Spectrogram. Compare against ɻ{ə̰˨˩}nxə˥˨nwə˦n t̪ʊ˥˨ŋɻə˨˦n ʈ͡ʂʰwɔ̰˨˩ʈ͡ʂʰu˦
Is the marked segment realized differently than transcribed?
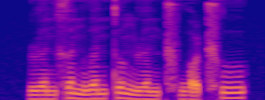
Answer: yes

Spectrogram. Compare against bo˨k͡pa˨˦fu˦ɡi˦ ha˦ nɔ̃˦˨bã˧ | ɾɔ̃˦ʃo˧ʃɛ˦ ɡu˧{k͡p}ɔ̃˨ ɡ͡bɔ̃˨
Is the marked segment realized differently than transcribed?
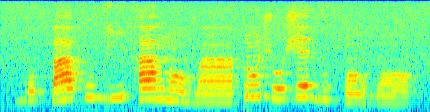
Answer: no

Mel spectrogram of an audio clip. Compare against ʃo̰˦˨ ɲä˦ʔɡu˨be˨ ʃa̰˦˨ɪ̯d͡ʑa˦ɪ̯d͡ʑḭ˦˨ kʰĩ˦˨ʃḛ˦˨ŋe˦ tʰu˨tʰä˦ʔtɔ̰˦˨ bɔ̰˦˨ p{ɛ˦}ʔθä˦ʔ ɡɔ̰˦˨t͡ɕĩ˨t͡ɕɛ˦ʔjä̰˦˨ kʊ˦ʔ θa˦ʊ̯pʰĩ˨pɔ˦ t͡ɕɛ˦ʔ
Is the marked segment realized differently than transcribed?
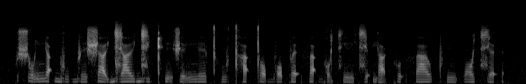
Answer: no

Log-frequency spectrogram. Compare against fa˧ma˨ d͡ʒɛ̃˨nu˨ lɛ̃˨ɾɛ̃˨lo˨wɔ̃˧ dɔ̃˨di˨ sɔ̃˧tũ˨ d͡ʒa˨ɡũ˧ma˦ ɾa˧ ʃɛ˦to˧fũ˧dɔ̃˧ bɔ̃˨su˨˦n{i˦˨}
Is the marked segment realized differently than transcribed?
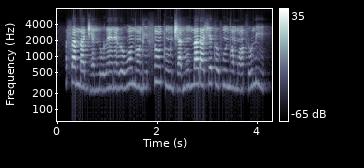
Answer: no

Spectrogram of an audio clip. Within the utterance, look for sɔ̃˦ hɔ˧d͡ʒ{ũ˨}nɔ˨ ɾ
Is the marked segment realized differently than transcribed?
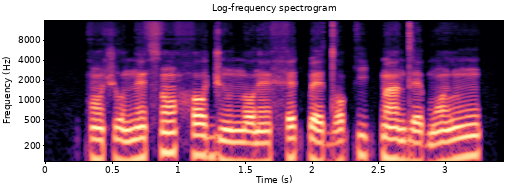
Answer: no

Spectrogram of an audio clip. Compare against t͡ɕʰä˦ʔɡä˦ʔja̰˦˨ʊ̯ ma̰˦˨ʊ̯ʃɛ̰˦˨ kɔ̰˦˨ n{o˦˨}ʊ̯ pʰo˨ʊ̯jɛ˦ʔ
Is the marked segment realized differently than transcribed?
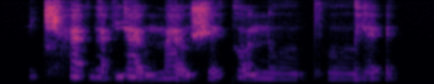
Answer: yes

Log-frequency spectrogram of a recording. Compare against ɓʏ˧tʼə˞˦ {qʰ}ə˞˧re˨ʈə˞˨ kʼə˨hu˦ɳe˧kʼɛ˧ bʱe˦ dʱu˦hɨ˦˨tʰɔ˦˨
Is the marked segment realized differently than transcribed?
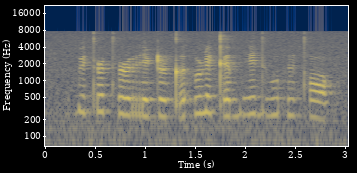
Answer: yes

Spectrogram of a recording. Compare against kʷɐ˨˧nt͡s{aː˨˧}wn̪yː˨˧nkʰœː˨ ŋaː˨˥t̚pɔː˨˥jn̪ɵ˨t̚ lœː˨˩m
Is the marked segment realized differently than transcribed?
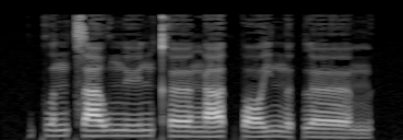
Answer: no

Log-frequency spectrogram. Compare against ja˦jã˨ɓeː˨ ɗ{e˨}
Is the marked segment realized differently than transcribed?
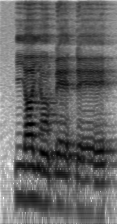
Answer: no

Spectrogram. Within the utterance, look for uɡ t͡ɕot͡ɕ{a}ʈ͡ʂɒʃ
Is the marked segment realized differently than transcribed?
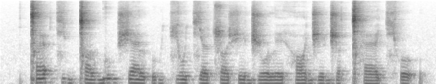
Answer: yes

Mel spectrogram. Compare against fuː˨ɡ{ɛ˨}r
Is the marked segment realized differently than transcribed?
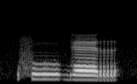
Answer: no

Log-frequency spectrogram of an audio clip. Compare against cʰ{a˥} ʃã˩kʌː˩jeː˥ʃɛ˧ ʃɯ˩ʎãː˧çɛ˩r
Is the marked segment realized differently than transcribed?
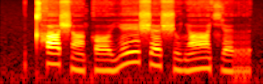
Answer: no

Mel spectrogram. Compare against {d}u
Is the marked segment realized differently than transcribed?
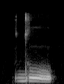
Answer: no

